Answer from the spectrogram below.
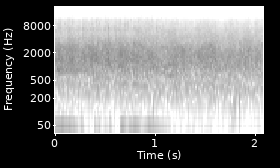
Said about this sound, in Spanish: Dale un aplauso fuerte al Señor en esta hora.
